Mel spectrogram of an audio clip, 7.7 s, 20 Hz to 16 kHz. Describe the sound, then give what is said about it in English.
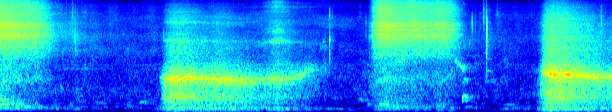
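Deep breaths taken during a guided relaxation exercise: several long, loud, airy breaths, each a broad rushing hiss lasting a second or two, separated by quiet pauses. “3 times and then go to the other side 3 times. We're gonna take 3 deep breaths.”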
